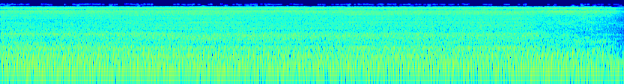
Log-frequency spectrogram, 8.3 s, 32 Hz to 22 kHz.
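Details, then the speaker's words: 2007/2008 Dodge Sprinter diesel at raised idle during a Star Diagnostic DPF regeneration (soot 41 g). A loud, steady hiss sits over the engine underneath, with smoke near the intake manifold. Exhaust leak suspected, not confirmed. "I can definitely hear hissing at the bottom. Oh yeah, I can not only hear it. That's where the leak is. It's really bad."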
